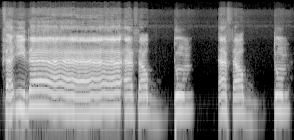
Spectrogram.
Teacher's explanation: Habiskan dha secara rakhawahnya daripada makhrajnya, baru pindah kepada huruf ta.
